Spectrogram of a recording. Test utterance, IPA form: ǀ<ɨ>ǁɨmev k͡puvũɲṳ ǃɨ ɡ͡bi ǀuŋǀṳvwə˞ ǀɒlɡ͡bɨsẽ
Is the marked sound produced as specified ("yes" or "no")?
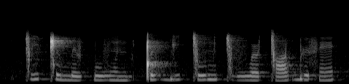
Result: no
